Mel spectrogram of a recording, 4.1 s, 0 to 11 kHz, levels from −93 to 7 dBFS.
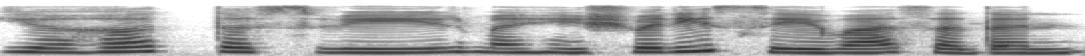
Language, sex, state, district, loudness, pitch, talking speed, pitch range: Hindi, female, Rajasthan, Jaipur, -16 LUFS, 235 Hz, 75 wpm, 220-255 Hz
